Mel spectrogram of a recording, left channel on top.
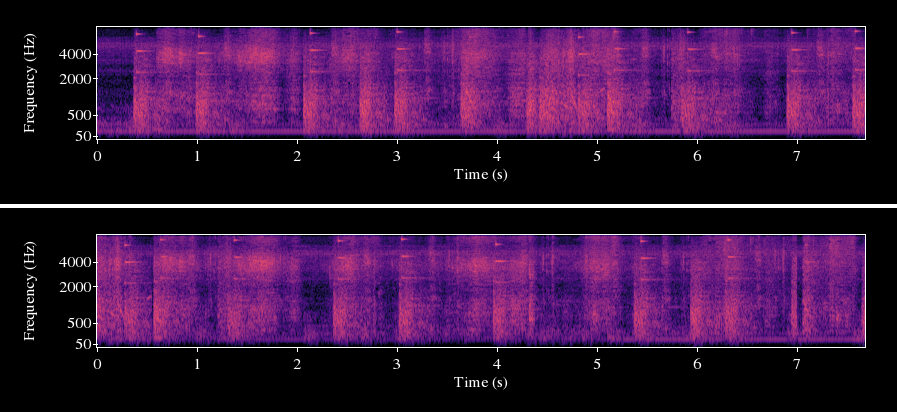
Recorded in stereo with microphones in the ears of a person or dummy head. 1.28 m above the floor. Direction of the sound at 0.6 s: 15° left (ahead or behind).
